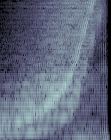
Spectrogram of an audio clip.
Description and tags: Laser Charge Up
A charge up laser sound. Made from Reasynth and envelope filtering.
